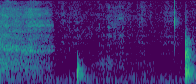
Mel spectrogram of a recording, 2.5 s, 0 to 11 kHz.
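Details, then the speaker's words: Sharpening an edge tool on a leather strop with 3-micron honing compound: two short scraping catches on an otherwise quiet stroke as the very edge digs into the strop; raising the angle to the right level makes it stop. "When you hear it doing that, that's when I'm catching the edge here and not this part that we've been"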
